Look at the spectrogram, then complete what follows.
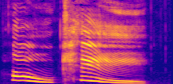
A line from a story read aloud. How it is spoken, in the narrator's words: Jinshin cried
